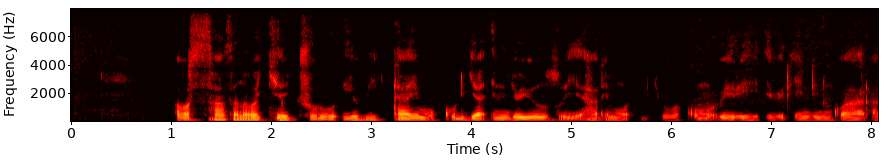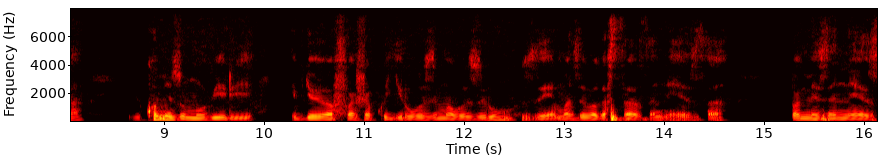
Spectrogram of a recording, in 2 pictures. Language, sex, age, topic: Kinyarwanda, female, 18-24, health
